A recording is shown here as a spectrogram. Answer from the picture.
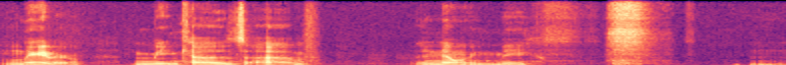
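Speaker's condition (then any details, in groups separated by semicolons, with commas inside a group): ALS; affects speech and mobility; speech changes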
